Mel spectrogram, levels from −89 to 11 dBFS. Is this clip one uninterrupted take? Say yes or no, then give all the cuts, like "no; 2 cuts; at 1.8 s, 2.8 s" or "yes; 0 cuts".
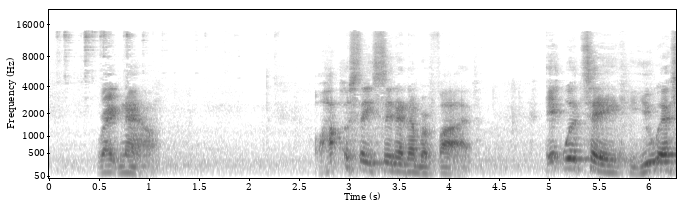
yes; 0 cuts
